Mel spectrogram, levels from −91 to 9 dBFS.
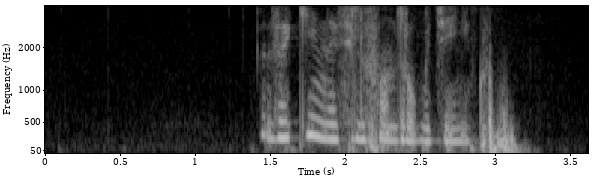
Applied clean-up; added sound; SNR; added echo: none; none; none; none.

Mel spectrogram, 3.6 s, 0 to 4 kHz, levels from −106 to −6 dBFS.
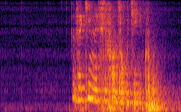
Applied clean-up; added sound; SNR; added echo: none; none; none; reverberation time 0.7 s.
